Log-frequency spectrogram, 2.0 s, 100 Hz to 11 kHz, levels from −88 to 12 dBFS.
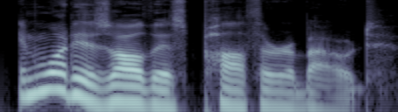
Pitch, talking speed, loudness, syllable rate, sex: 145 Hz, 210 wpm, -17 LUFS, 5.2 syllables/s, male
